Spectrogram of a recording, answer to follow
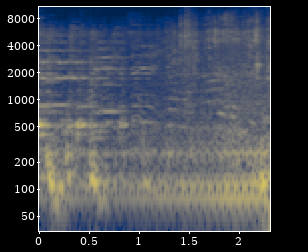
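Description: Live music from an electronic keyboard and a hand drum trailing off, its held tones dying away within the first half-second, leaving a lower wash of crowd noise and voices.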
